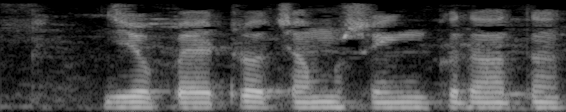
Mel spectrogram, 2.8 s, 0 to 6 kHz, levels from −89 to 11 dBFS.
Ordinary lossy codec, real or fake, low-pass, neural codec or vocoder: MP3, 32 kbps; real; 5.4 kHz; none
